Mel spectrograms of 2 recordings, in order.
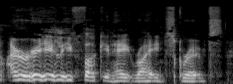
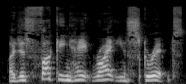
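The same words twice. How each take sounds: First: Really leaned on, a little louder with a laugh; stress on really. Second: Said in the usual way. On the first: Real, not acted. Vlogger laughing as he repeats his script complaint, stress on really. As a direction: hit really harder.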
